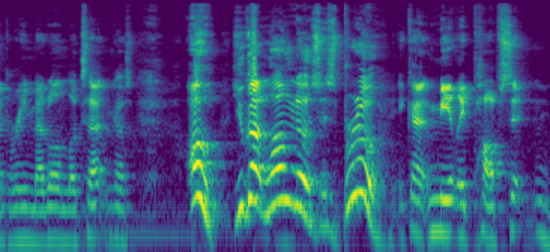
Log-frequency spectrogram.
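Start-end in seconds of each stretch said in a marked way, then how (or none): 1.9-3.8 high, loud, drawn-out exclamation; delighted commander. Acted. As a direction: crow over a prized drink.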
